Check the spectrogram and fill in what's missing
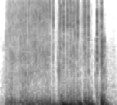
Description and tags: Chatter book pages.
page, chatter, book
